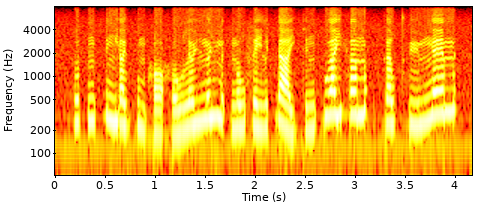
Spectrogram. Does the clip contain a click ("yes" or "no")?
no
